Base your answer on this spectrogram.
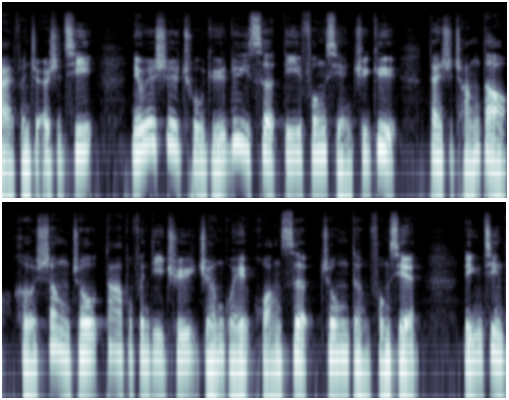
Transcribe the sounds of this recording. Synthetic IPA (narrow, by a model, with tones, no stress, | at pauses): a˨˩ɪfə˥nʈ͡ʂɻ̩˥ʔɐ˞˥˩ʂɻ̩˧˥t͡ɕʰi˥njo˧˥ʊɥɛ˥ʂɻ̩˥˩ʈ͡ʂʰu˨˩y˧˥ly˥˧sɤ˥˧t̪i˥fo˥ŋɕjɛ˨˩nt͡ɕʰy˥t͡ɕy˥˩ | t̪a˥˧nʂ̩˥˩ʈ͡ʂʰɑ˧˥ŋt̪ɑ˨˩ʊxɤ˧˥ʂɑ˥˩ŋʈ͡ʂo˥ʊt̪a˥˧pu˥˩fə˧nt̪i˥˩t͡ɕʰy˥ɻə˧˥ŋwe˧˥ɪxwɑ˧˥ŋsɤ˥˩ʈ͡ʂʊ˥ŋt̪ə˨˩ŋfo˥ŋɕjɛ˨˩˦n | li˧˥ŋt͡ɕi˥˩nd̪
